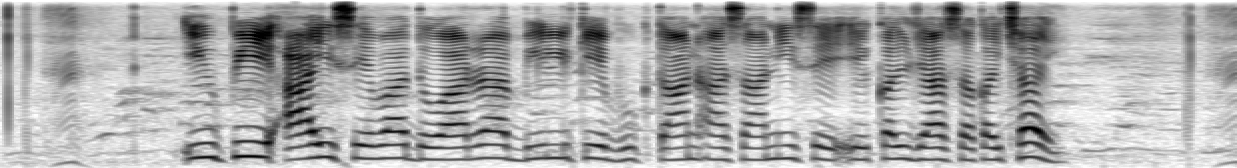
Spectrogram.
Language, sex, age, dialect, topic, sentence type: Magahi, male, 36-40, Western, banking, statement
